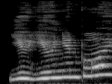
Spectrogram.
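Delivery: high, loud mocking jeer. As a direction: taunt the boy, loud and high. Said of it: "one jeered".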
